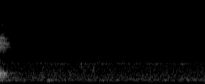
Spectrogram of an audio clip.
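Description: Near silence: faint room tone, after the tail of a man's spoken word at the very start.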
